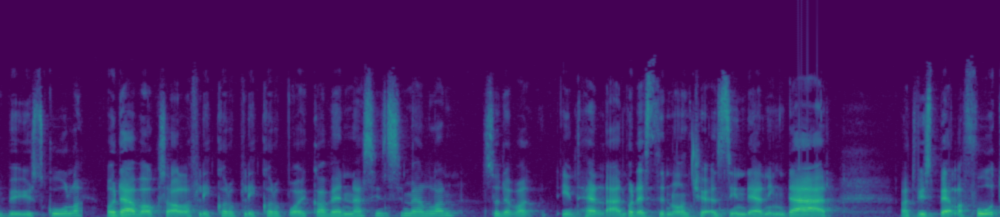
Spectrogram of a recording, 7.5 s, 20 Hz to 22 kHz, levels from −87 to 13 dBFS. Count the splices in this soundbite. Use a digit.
2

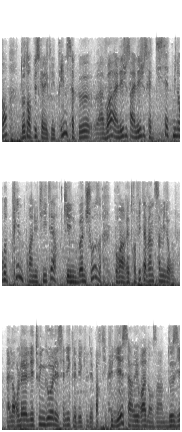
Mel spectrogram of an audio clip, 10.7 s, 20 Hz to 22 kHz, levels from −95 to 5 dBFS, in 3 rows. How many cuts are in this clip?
1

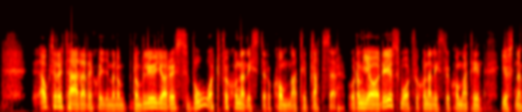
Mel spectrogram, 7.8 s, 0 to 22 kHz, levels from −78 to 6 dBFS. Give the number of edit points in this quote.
0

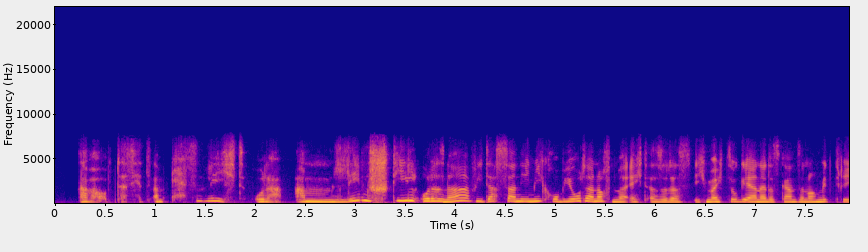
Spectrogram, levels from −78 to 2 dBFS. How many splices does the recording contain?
2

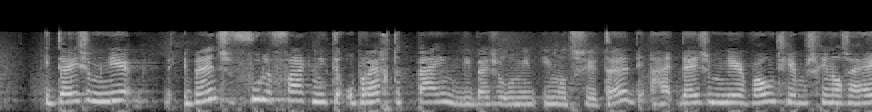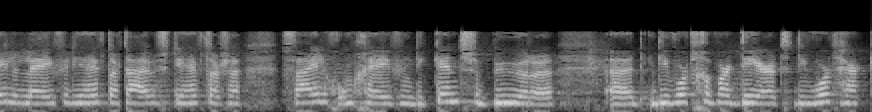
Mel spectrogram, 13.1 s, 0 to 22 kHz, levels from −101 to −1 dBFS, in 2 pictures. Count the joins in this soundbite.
1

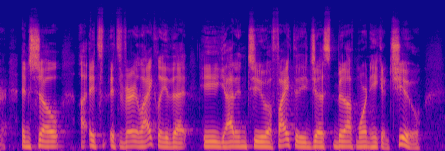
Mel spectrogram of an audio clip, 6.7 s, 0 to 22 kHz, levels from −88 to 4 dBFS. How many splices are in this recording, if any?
0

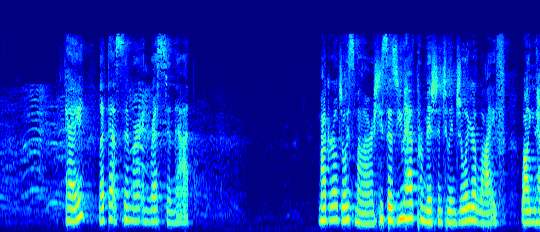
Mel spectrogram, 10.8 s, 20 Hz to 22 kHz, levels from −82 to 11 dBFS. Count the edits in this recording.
0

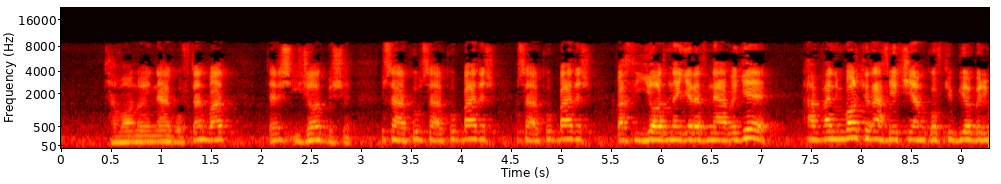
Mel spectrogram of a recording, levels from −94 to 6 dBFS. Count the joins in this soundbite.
3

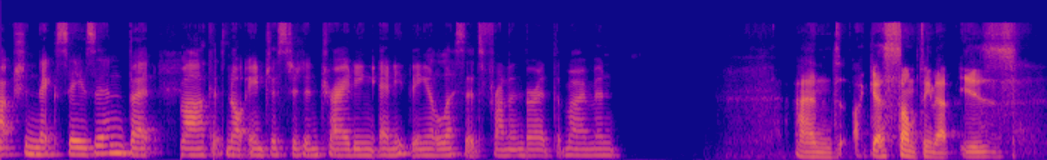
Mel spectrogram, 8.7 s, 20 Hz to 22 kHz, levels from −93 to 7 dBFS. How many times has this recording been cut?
3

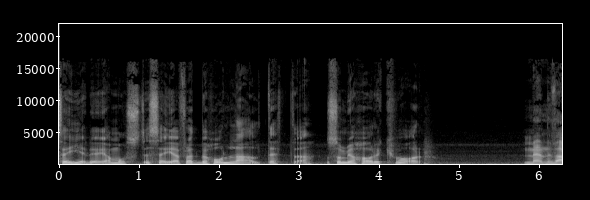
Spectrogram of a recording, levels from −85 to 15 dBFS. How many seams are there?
1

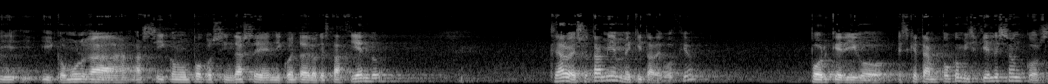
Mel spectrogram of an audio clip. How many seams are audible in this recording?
0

